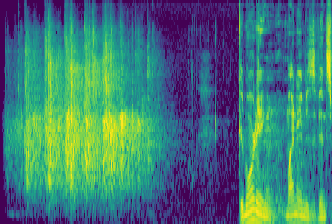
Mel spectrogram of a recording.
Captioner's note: audience applauding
